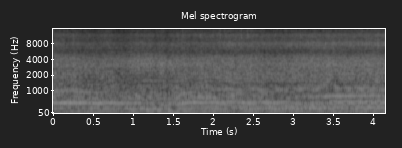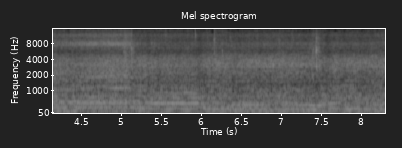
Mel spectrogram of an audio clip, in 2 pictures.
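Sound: Jaguar E-Type engine revving in Project Cars 2 video game

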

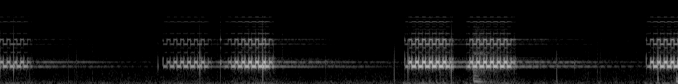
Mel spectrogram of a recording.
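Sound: telephone ringing in a film scene

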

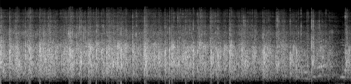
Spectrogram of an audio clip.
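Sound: audience applause at a lecture

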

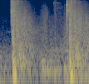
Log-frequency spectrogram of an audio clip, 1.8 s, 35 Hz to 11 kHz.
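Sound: gunfire in video game The Order: 1886

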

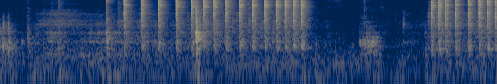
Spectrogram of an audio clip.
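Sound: weaving loom ratchet winding the warp forward

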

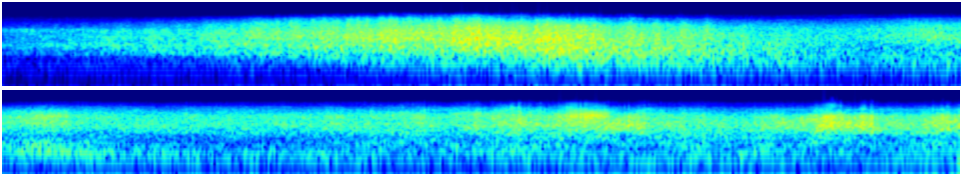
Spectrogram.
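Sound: Patrouille de France jet aircraft taxiing

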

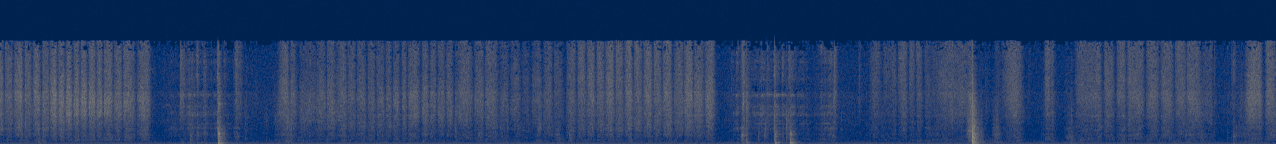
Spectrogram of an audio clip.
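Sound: rubbing stain or dark wax onto wooden pumpkin cutouts

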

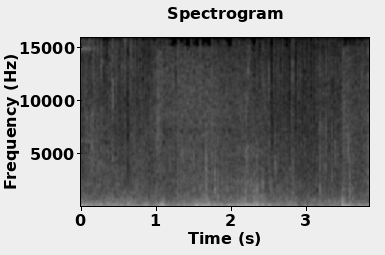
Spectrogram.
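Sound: rain in a video game

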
